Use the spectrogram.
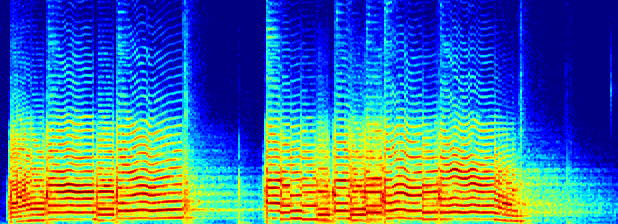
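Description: A distorted electric guitar plays a bluesy lick: a quick run of bent, sustained notes, a brief pause, then a second phrase that rings out and fades.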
